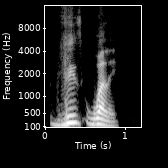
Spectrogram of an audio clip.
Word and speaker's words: Dwale: Diwale. Se escribe D-W-A-L-E.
